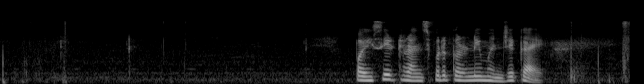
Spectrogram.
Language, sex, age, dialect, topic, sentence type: Marathi, female, 18-24, Northern Konkan, banking, question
